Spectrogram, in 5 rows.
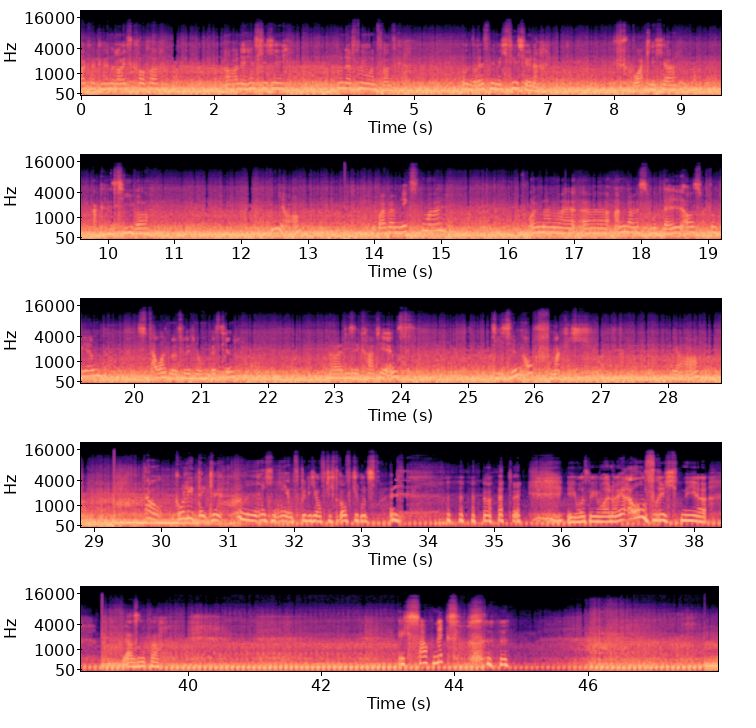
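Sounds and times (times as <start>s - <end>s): wind on microphone: 0.0s - 33.5s
motorcycle engine cruising: 0.0s - 47.9s.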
